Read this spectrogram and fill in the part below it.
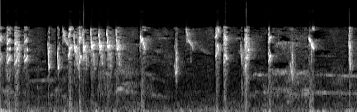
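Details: Two Oriental magpie-robins compete in song, opening with a rapid run of clicking, chattering notes, then scattered sharp chips and short whistled slurs separated by pauses.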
